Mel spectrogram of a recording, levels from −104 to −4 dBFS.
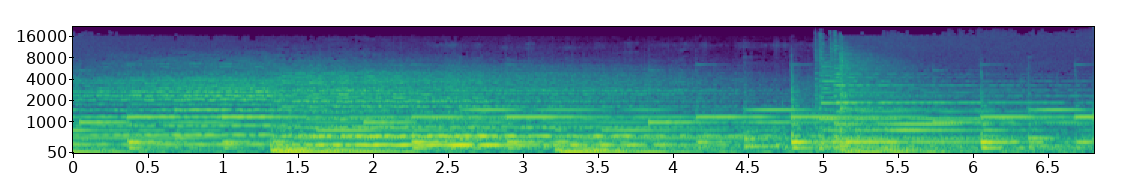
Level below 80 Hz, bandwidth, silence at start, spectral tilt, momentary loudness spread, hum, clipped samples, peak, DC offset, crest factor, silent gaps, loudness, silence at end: -28 dBFS; 13.5 kHz; 0 s; -7 dB/octave; 8 LU; none; under 0.1%; -6 dBFS; under 0.1%; 14 dB; none; -20 LUFS; 0 s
